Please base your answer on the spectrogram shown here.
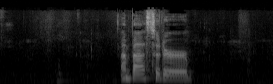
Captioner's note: speaking French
